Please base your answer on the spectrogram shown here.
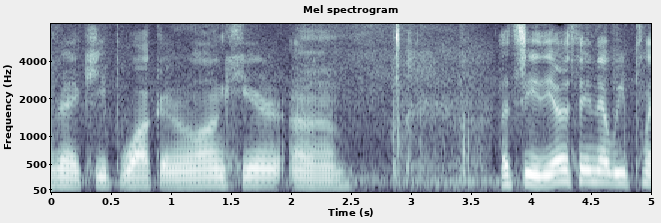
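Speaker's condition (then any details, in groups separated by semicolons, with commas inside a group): No condition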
